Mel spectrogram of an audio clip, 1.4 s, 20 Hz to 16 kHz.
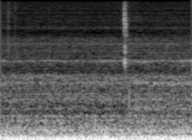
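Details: Cheapest Vauxhall Astra bought as a non-runner, 87,000 miles, not yet driven, possible water leak; engine now runs with a steady, even low idle, no knocks, misses or ticks, sounding healthy.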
